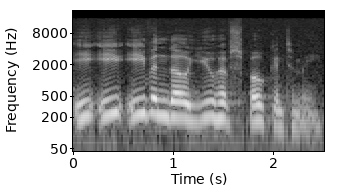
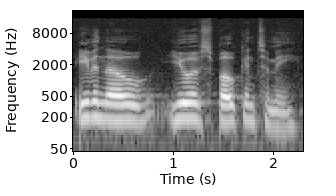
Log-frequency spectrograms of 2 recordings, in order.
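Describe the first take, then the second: First: Stumbling repeats on the first sound of even; stuttered start. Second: Said in the usual way. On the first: Shown as a demonstration. Preacher showing how Moses stutters the words, halting restart. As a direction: trip over E-, e-, even before getting it out. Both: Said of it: "notice that".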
